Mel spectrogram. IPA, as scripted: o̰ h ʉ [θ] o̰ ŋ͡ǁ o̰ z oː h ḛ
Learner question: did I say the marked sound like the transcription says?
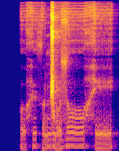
yes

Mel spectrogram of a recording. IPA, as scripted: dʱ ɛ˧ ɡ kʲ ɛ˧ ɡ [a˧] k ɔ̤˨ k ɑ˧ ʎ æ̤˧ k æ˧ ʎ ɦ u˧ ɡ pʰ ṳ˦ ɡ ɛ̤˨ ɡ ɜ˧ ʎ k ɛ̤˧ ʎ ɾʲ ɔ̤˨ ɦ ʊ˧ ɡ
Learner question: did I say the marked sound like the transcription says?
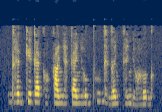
no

